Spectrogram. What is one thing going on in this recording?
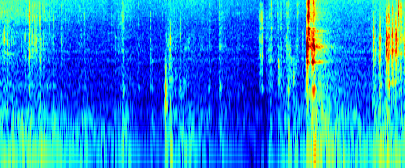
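A man sips a drink from a cup.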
